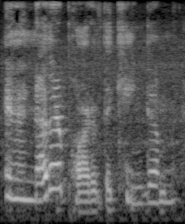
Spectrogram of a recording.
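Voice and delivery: plain reading voice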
